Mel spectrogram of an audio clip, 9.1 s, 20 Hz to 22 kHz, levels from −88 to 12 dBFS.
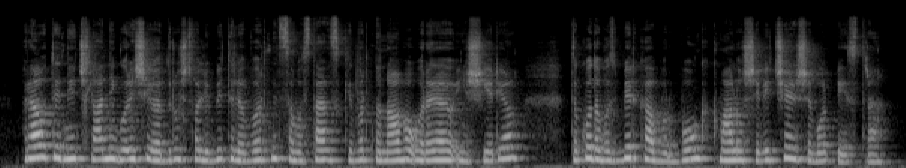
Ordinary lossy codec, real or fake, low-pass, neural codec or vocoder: none; real; 14.4 kHz; none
